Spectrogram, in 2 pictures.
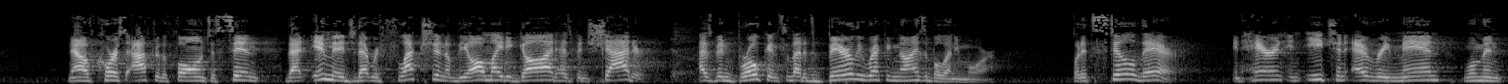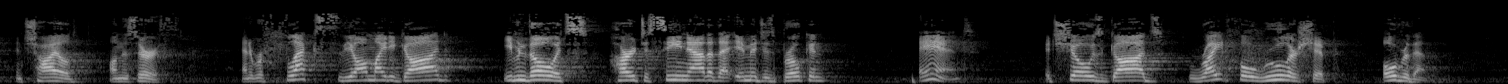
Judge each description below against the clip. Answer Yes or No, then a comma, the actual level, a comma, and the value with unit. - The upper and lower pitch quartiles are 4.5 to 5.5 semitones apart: No, average, 3.1 semitones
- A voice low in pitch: No, medium, 180 Hz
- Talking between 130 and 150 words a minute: Yes, average, 140 wpm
